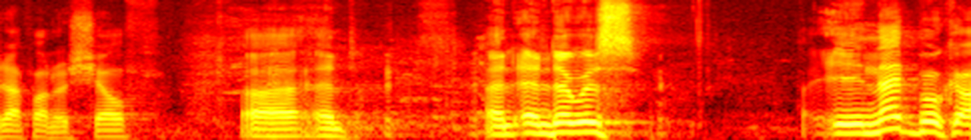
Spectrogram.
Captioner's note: audience laughs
